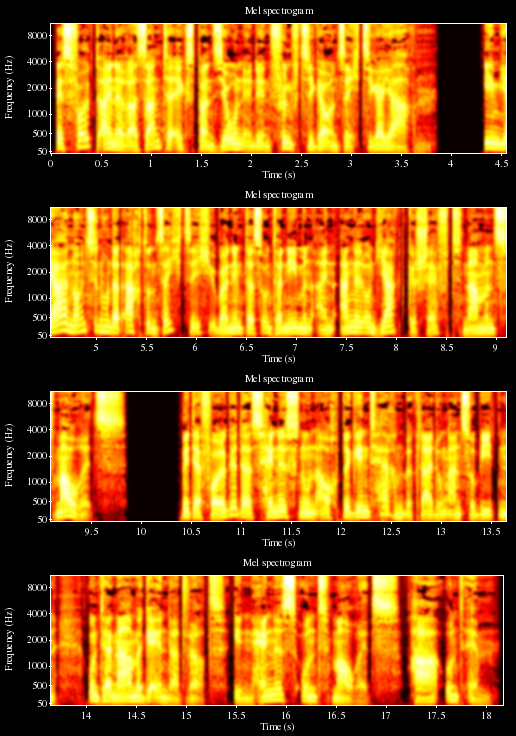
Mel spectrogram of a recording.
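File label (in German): elearning, deutsch männer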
